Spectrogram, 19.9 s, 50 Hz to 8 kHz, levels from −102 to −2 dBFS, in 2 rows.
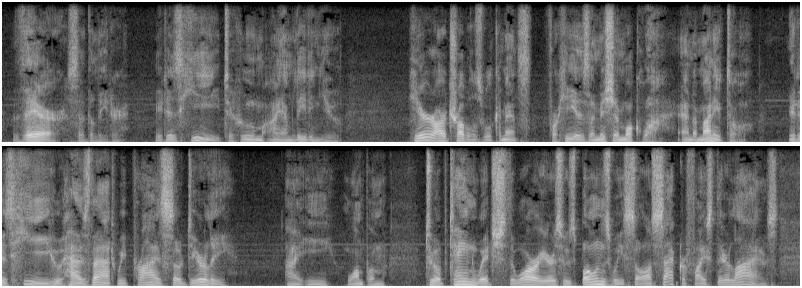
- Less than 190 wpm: Yes, average, 150 wpm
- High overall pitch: No, low, 110 Hz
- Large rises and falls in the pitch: Yes, wide, 5.7 semitones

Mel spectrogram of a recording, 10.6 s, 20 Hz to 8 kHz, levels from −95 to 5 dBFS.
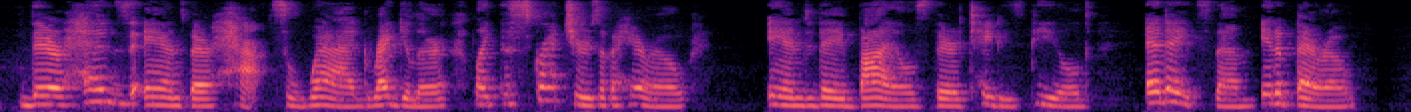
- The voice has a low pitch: No, high, 205 Hz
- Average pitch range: Yes, average, 3.7 semitones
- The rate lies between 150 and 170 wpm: No, average, 140 wpm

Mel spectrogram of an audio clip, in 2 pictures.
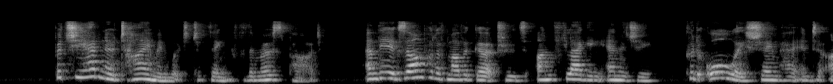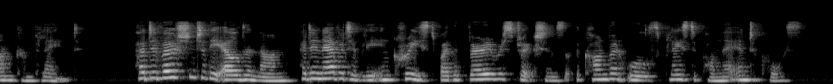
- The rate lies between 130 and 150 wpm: No, average, 175 wpm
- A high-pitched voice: Yes, high, 210 Hz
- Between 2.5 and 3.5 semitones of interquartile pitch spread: No, average, 4.4 semitones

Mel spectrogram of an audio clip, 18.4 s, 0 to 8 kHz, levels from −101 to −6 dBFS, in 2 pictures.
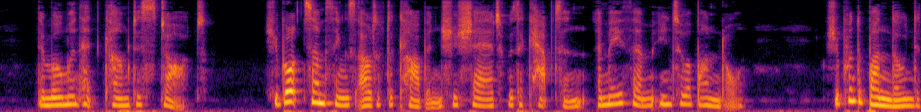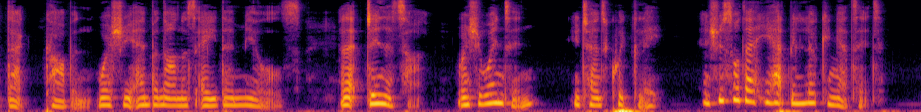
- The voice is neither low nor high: No, high, 200 Hz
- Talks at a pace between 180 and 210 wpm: Yes, average, 200 wpm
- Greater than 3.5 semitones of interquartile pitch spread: Yes, average, 4.3 semitones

